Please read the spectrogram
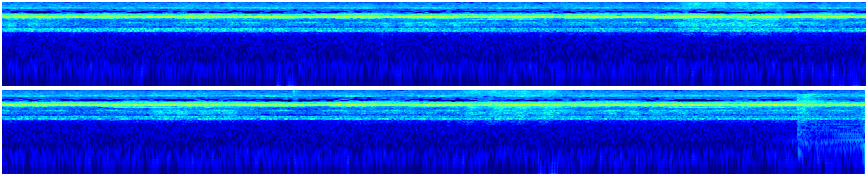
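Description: Crickets chirring steadily in a faint night-time background, over a low room rumble.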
